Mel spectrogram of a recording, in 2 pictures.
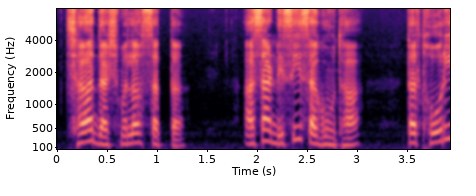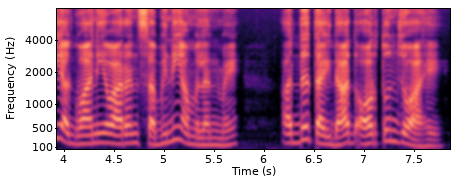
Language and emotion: Sindhi, neutral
